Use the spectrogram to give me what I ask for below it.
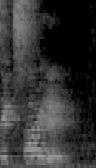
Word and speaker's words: excited: David was excited. You may say excited or excited. Excited is also acceptable. Both of them are acceptable.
